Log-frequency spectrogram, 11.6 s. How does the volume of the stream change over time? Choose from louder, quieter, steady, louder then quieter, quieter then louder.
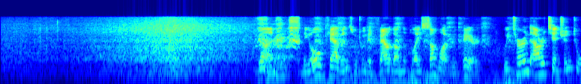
louder then quieter.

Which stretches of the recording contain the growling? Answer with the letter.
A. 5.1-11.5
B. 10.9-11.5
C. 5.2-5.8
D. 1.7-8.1
C.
